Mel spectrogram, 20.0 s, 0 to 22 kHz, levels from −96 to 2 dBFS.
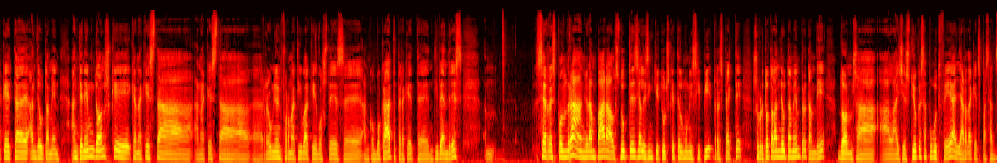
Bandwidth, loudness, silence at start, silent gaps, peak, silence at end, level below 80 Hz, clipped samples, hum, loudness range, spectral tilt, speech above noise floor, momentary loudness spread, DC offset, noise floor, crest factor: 15.5 kHz; -30 LUFS; 0 s; none; -10 dBFS; 0 s; -60 dBFS; under 0.1%; none; 6 LU; -5.5 dB/octave; 30 dB; 11 LU; under 0.1%; -60 dBFS; 20 dB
